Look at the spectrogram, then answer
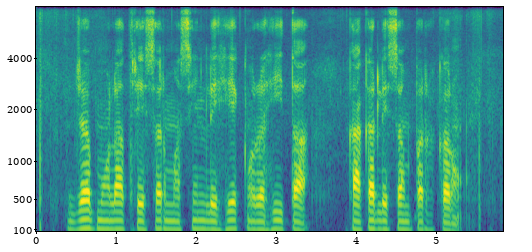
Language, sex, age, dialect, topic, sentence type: Chhattisgarhi, male, 31-35, Eastern, agriculture, question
